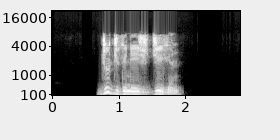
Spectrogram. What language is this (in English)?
Kabyle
